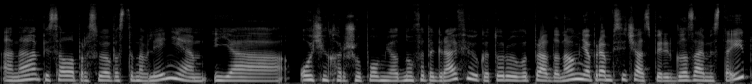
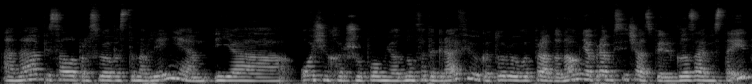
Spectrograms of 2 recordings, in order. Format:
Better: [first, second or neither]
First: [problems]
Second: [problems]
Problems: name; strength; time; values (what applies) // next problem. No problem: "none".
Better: first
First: none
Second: off-mic speech; far // room echo; very slight; dies away in 0.2 s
